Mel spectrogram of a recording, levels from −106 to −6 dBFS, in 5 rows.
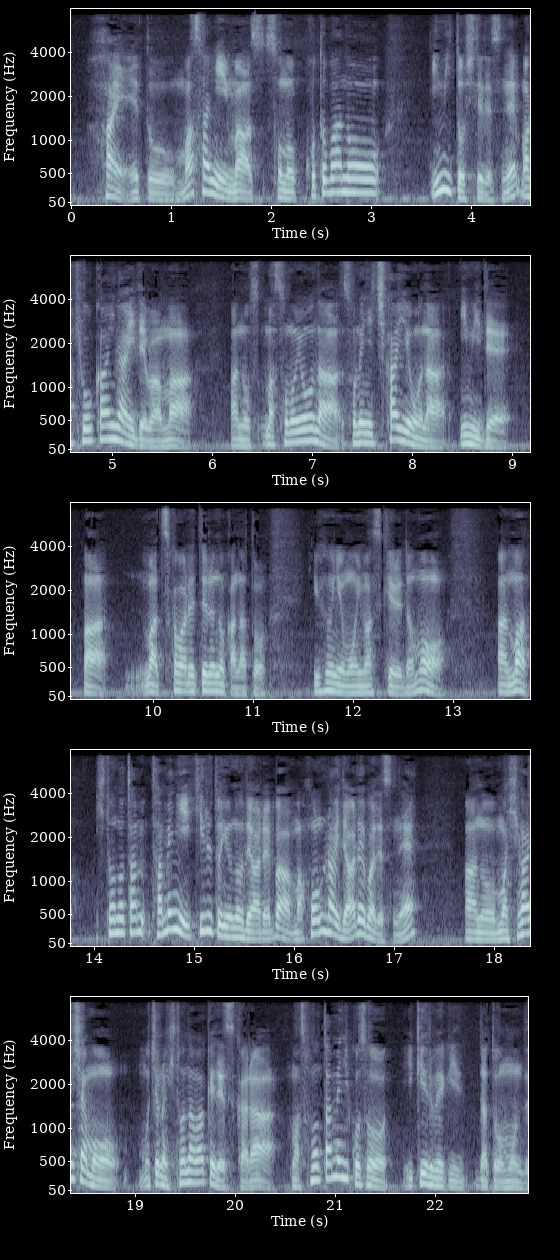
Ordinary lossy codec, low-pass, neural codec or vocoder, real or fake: AAC, 32 kbps; 7.2 kHz; none; real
